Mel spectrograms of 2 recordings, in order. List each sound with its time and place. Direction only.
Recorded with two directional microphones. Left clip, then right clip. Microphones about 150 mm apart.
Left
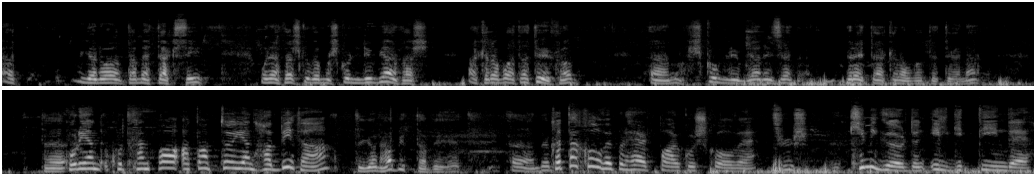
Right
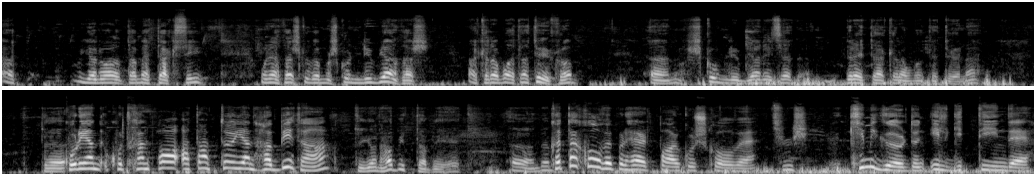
0.8 s speech: 45° right (ahead or behind)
